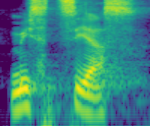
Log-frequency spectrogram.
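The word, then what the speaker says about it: mi scias: to practice it because the letter C in Esperanto is ts, like the sound in pizza or bits. So the challenge is, it follows the letter S, so you're going to trip over.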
